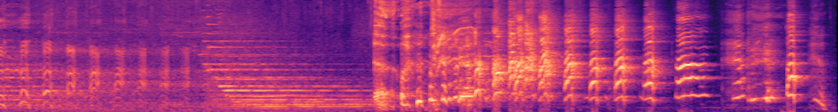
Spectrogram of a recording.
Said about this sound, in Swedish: Men det är så roligt att du rapar liksom som en riktig kar.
